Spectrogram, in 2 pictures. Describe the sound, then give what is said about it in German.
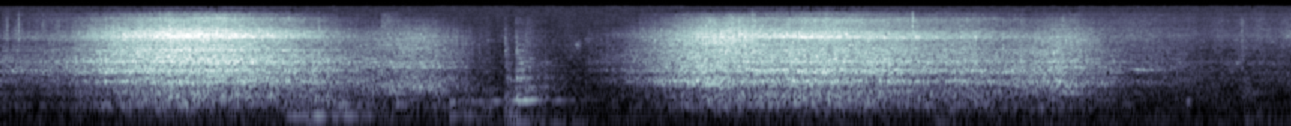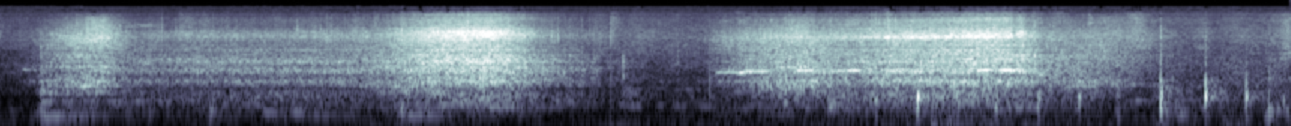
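An ocean drum filled with small balls is tilted back and forth, the balls rolling from one side to the other across the head in long hissing swells that rise and fade like sea waves, four broad waves in succession with no talking. “Und wenn man so eine Trommel hin und her kippt, dann rollen die ganzen Kugeln von einer Seite auf die andere.”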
